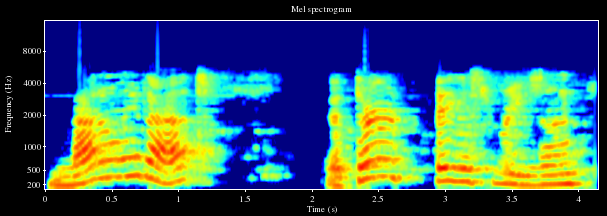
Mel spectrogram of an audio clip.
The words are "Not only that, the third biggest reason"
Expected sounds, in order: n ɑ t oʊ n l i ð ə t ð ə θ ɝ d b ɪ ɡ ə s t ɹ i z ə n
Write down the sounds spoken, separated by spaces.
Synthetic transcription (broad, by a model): n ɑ t oʊ n l i ð ə t ð ə θ ɝ d b ɪ ɡ ə s t ɹ i z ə n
